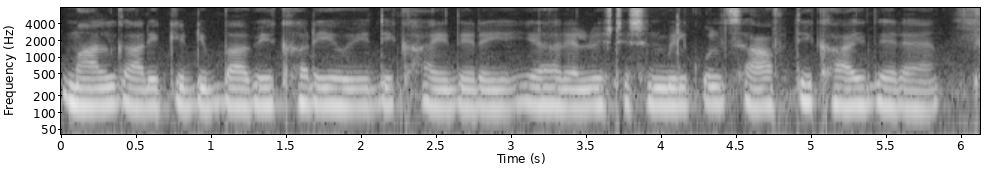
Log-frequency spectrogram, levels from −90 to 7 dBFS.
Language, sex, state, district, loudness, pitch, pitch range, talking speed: Hindi, male, Uttarakhand, Tehri Garhwal, -16 LUFS, 140 Hz, 135-145 Hz, 185 wpm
